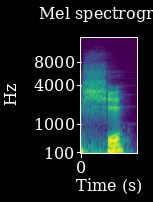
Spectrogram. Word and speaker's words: che: los que hablan español la letra ch se pronuncia Che pero no es Che se pronuncia She Porque después vamos a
